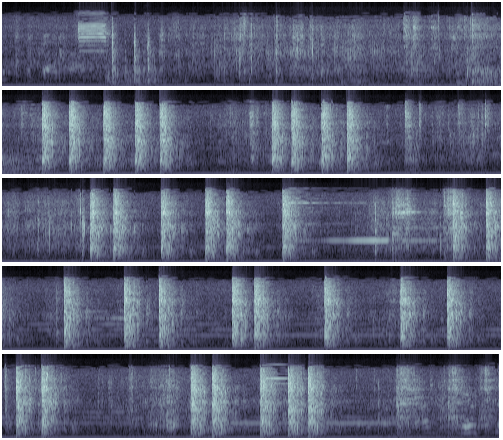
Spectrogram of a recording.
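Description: A shot timer's start beep about a second in, then a practical-shooting pistol stage: strings of rapid handgun shots, two to five at a time with short pauses as the shooter moves between positions, some thirty shots in all.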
